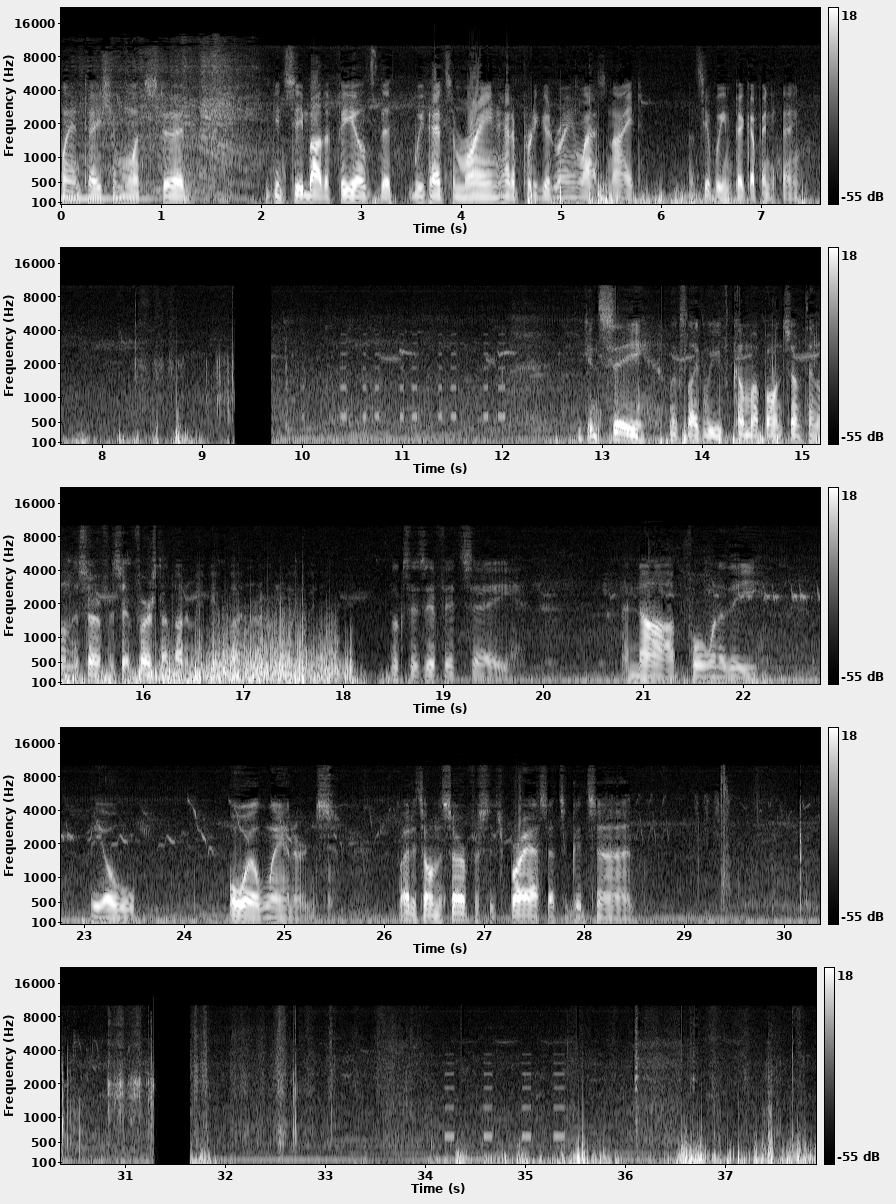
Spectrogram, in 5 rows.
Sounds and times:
Speech: 0.0 - 1.3, 2.1 - 7.5, 12.8 - 17.7, 18.5 - 19.8, 20.8 - 22.2, 23.1 - 23.6, 24.4 - 25.6, 26.2 - 28.5.

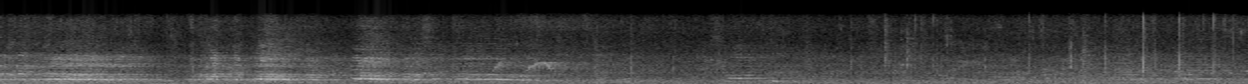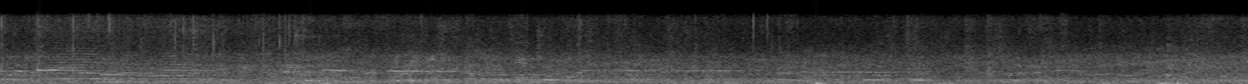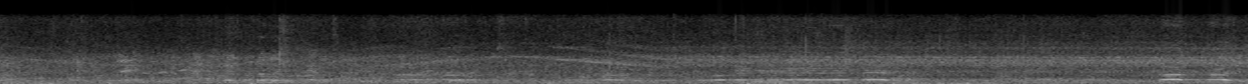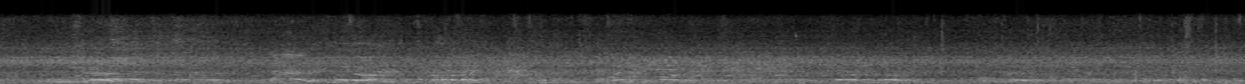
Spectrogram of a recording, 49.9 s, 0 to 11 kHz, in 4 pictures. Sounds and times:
Speech: 0.0 - 49.8.

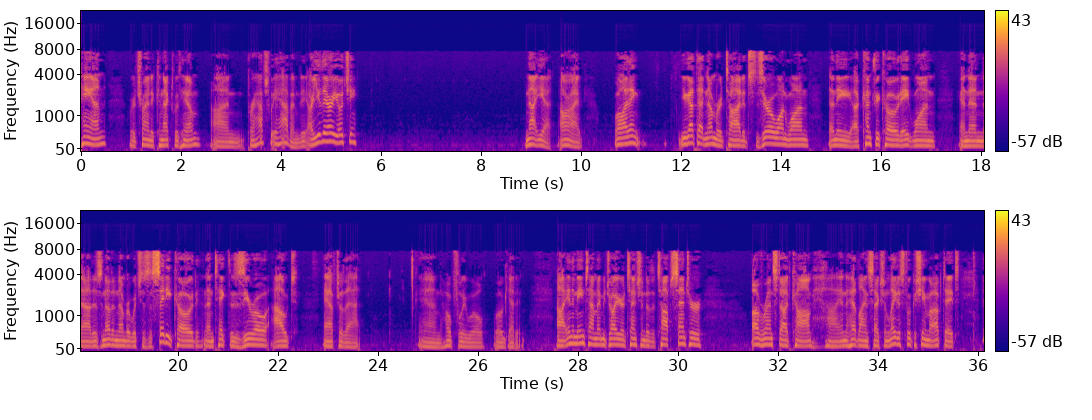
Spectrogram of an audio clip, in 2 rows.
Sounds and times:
Speech: 0.0 - 5.6, 8.9 - 10.1, 10.7 - 11.3, 11.9 - 23.7, 24.7 - 27.0, 27.6 - 30.5, 31.4 - 36.1.

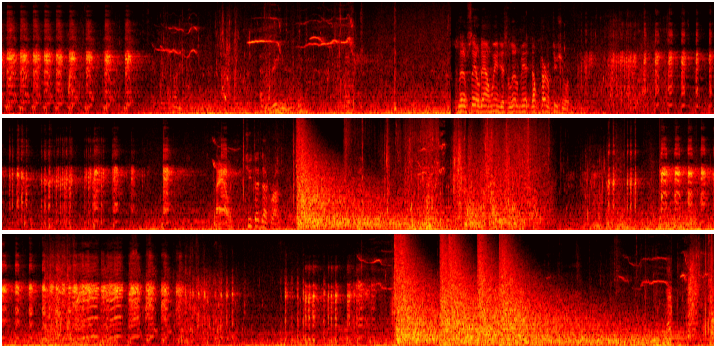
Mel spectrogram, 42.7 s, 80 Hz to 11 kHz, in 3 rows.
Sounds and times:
Quack: 0.0 - 2.7, 11.6 - 17.9, 26.3 - 33.2, 34.1 - 35.8.

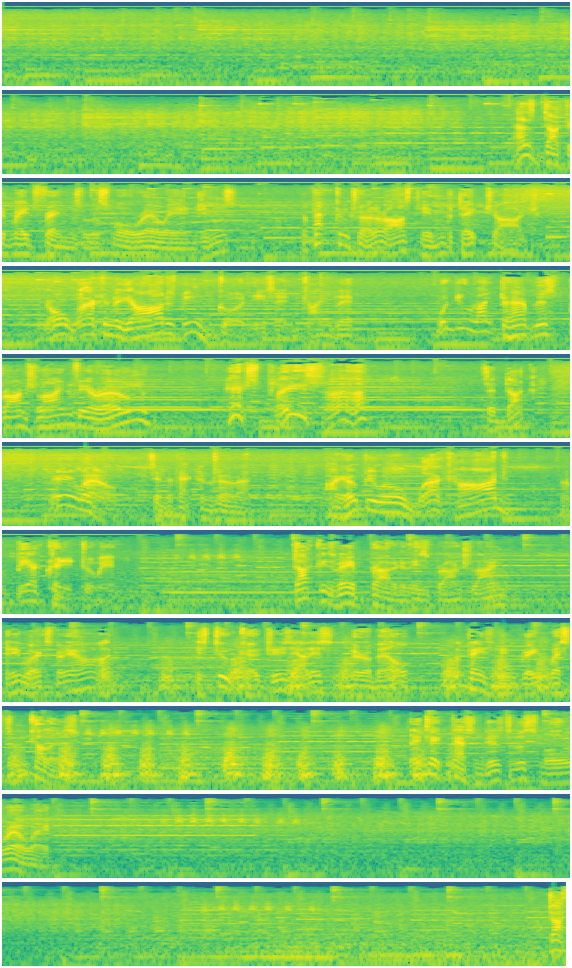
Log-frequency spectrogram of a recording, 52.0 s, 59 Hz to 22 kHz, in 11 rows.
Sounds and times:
Music: 0.0 - 52.0
Speech: 9.0 - 11.4, 12.0 - 14.0, 14.6 - 17.2, 17.8 - 20.2, 20.8 - 22.0, 22.9 - 23.4, 24.0 - 25.8, 26.4 - 29.4, 30.8 - 32.6, 33.2 - 34.1, 34.8 - 38.6, 41.3 - 43.1.

